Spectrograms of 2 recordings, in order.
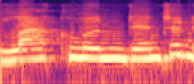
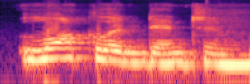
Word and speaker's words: Lachlan Denton: And I know you said Lachlan Denton. It's Lachlan Denton.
